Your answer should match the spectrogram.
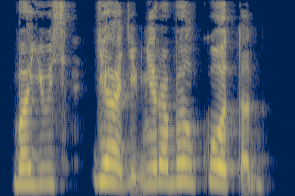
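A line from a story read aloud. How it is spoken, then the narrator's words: Sobbing. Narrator (Russian): продолжала всхлипывать Дора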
